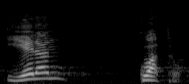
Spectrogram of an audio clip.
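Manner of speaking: pause, then land firmly on "cuatro"; stress on cuatro. Shown as a demonstration. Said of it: "enfatiza la palabra".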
